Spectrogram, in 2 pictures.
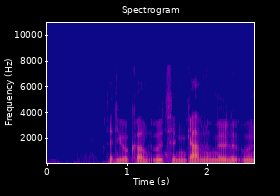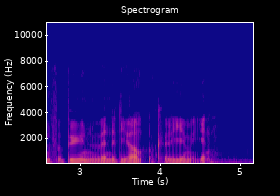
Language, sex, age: Danish, male, 25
